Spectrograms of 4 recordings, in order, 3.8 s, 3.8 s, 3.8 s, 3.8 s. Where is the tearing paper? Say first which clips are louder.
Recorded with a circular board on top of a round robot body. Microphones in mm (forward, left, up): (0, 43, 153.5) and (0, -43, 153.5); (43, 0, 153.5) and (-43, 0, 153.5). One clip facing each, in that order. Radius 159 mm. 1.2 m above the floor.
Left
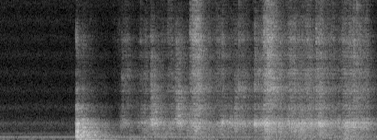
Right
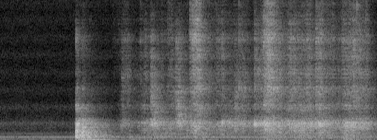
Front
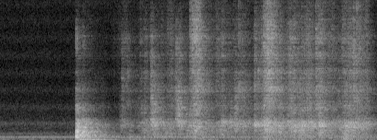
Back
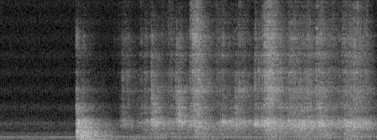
Left 1 dB, front 4 dB; 15° right, 4.5 m.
